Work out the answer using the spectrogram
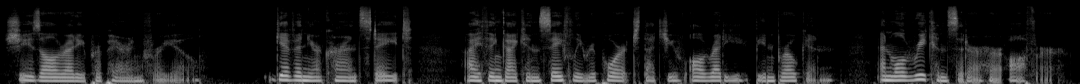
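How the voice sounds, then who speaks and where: A woman's voice: lowish voice, flat delivery, normal speed, gravelly, warm tone, no room sound, clean studio sound. A woman voicing a taunting, casually cruel immortal male lord in an audiobook fantasy story, with a purring menace. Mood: taunting, menacing. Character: menacing, smooth, mocking immortal male High Lord villain.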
